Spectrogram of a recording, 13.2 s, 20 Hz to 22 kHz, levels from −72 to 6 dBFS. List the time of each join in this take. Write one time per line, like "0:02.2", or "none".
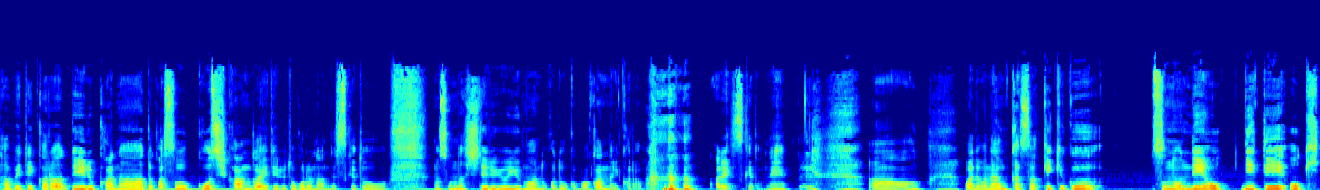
none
